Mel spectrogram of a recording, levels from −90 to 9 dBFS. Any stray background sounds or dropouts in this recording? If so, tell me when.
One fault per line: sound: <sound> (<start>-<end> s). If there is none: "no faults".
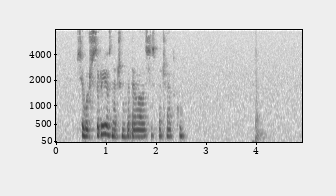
sound: thud (3.9-4.4 s)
